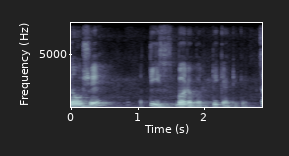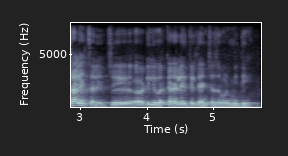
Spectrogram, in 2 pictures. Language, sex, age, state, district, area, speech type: Marathi, male, 30-45, Maharashtra, Sindhudurg, rural, spontaneous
